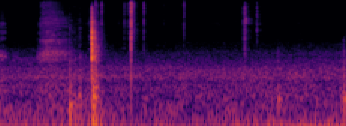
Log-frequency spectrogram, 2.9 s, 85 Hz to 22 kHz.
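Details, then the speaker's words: 1998 Yamaha Grizzly 600 4x4, first start attempt after purchase: a few sharp, isolated pops over near silence with no cranking rhythm; starter pops but does not crank the engine. "oh boy something something is not happy no no no that starter is not having it"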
